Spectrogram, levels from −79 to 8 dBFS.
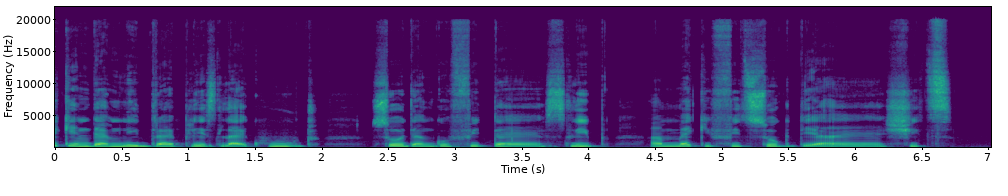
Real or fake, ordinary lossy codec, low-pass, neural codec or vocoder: real; none; none; none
